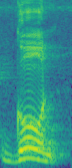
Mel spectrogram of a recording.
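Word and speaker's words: gone: इसको गोन भी पढ़ते हैं और गॉन भी पढ़ते हैं, यानी दोनों प्रोनाउंसिएशन ये रिवाज में है और लोग इसको गो, गोइंग, वेंट, गॉन और गोन दोनों तरह से पढ़ सकते हैं।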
